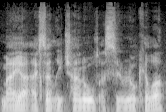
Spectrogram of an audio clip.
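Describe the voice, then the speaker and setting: A man's voice: on the low side, steady tone, rapid-fire. A man bantering casually in a group on a stream.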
